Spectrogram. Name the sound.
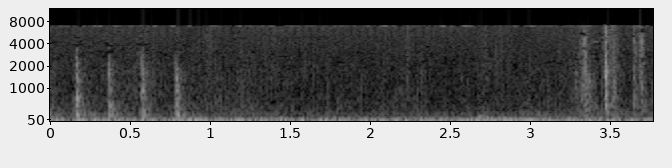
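knocking on a door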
